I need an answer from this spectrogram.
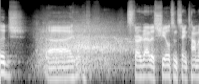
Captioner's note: audience laughing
